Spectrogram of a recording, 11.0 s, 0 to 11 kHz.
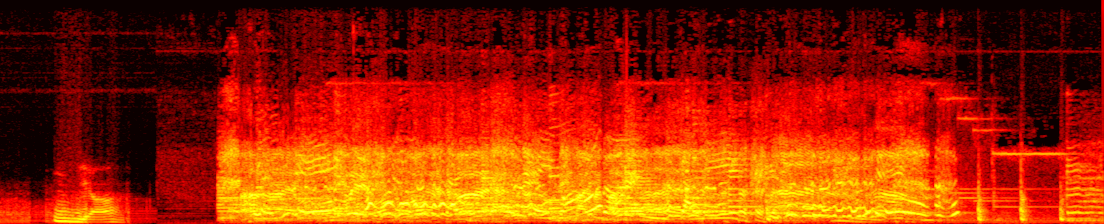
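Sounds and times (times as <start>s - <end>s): overlapping voices chattering: 2.2s - 9.6s.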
